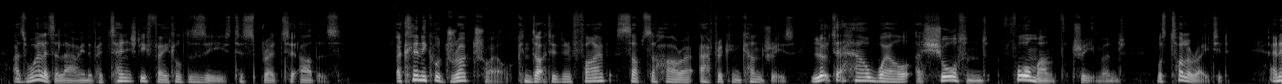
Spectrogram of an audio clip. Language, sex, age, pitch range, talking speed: English, male, 40-59, 135-180 Hz, 155 wpm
